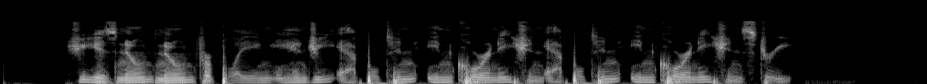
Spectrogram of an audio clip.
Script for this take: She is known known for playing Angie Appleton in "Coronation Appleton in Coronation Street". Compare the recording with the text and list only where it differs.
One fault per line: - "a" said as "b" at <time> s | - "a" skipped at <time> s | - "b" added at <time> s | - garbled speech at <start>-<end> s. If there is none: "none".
none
